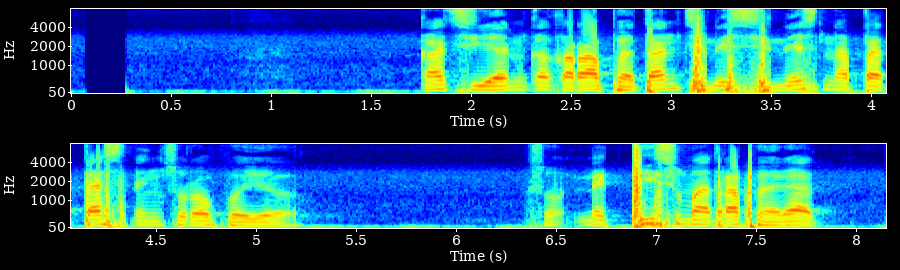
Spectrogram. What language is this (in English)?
Javanese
